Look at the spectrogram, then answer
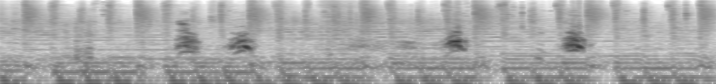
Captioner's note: dog barking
